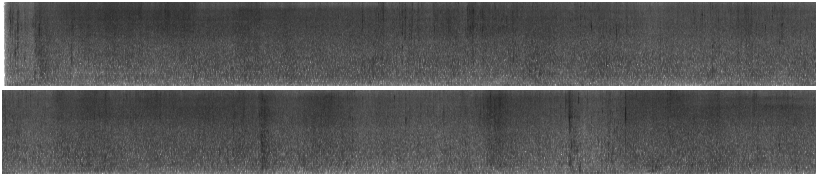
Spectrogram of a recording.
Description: lake breakers calm, Waves Break On The Rocks, Lake Michigan; Small Waves Break On Rocks; Nature; Lakes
